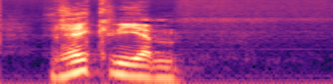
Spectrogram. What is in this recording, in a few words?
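"requiem", Dutch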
